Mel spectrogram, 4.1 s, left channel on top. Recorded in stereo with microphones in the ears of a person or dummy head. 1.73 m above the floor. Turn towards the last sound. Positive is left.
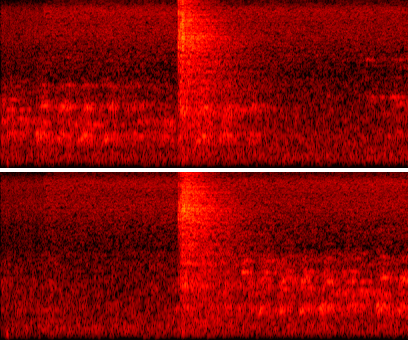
turn(degrees=65)  # may be behind; listen again after turning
